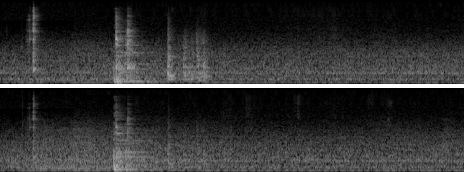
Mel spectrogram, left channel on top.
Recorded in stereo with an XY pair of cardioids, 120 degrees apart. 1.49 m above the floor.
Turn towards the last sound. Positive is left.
turn(degrees=-45)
